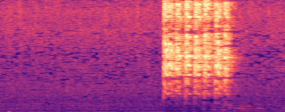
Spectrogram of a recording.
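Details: Lesser green leafbird calling, used as a lure: one harsh, buzzy burst of about three-quarters of a second with rapid pulsing, high-pitched and noisy, against a quiet background.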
